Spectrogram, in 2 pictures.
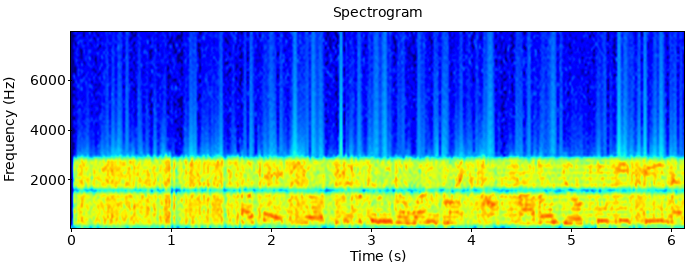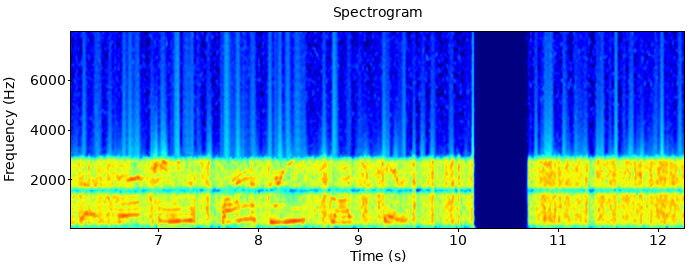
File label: ssb, pro; Training SSB QTCs (Pro); QTC list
